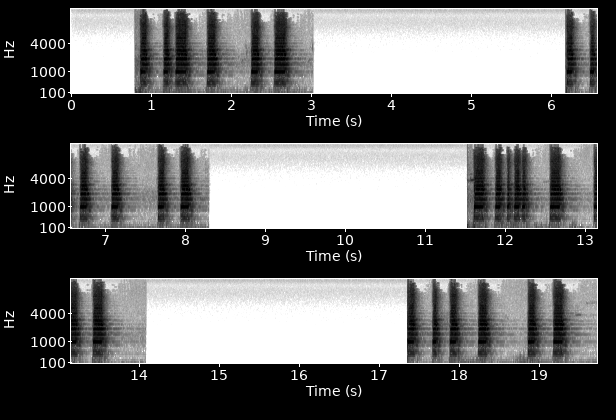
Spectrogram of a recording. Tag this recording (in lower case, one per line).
alarm
car horn
motor vehicle (road)
car
vehicle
